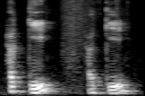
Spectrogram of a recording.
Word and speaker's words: 학기: 학기. It sounds like 학기.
